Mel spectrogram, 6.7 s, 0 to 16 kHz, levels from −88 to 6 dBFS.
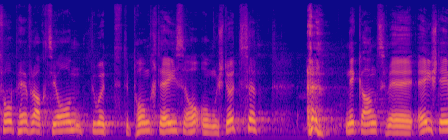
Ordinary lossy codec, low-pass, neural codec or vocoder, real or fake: none; 14.4 kHz; none; real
